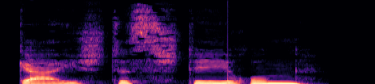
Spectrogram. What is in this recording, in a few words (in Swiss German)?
"geistessteerung", alsace; medecine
